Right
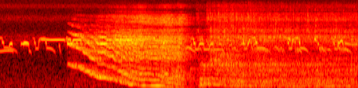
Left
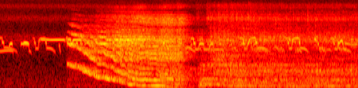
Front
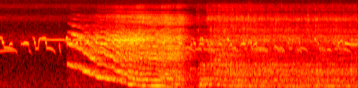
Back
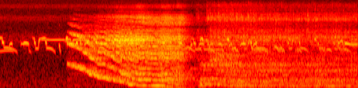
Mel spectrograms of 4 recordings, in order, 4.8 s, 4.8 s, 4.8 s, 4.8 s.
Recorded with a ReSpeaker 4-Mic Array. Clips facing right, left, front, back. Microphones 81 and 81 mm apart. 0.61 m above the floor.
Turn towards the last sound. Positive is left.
turn(degrees=45)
